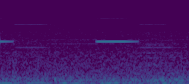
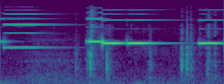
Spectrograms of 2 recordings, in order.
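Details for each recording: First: LG washing machine that won't switch on, control module with corroded, shorted traces: only a thin, muffled high beep about a fifth of a second over room hum; barely audible signal from the failing control board. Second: LG washing machine after control module repair (resistor replaced, corroded traces restored), beeper previously very quiet: clear, loud high-pitched beeps in short irregular bursts; panel beeper now sounds normally.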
